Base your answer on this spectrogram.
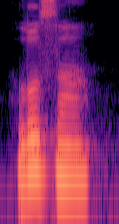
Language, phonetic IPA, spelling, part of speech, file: Ukrainian, [ɫɔˈza], лоза, noun, Uk-лоза.ogg
- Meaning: willow, osier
